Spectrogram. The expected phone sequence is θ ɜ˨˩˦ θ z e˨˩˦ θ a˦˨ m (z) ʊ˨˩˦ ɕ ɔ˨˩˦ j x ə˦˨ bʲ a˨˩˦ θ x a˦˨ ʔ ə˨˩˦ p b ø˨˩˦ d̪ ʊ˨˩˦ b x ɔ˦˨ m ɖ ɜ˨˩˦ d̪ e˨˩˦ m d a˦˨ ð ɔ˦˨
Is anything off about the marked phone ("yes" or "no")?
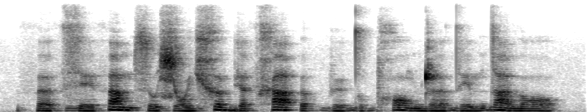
yes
